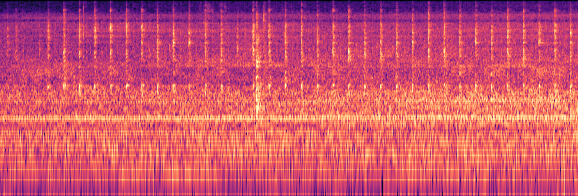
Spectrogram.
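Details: Display chiller refrigeration compressor: steady hum with a quick even ticking knock about twice a second; worn compressor knocking, being replaced.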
